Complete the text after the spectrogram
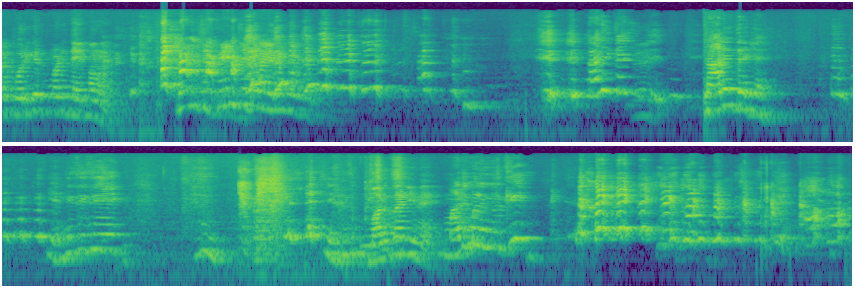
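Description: A man laughs loudly and talks with animation close by.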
